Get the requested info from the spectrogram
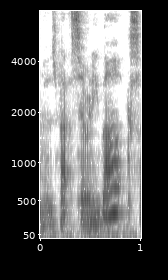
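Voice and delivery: whispered, kept very quiet. Telling viewers a price so mum doesn't hear: said quietly. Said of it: "I wanna say it quietly".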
